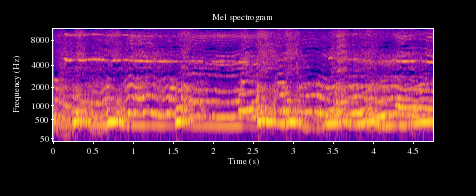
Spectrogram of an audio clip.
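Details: Rhodesian Ridgeback pack howl: several dogs howl together in overlapping, wavering tones that slide up and down, one voice holding a steady lower note beneath higher, undulating howls.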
